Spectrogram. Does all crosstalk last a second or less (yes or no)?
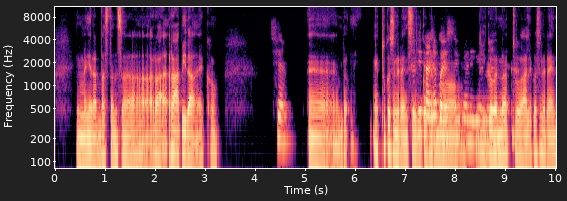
no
